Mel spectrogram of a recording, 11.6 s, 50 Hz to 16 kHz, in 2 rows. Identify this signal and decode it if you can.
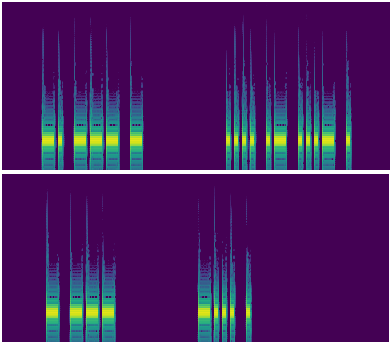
Morse code, heard as a keyed tone, about 20 wpm, 700 Hz. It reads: NOT HAVE TO BE
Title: 3x Word-Spacing - Sets of 4 Words - 20wpm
